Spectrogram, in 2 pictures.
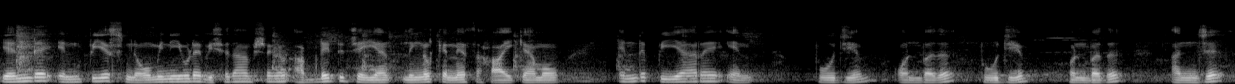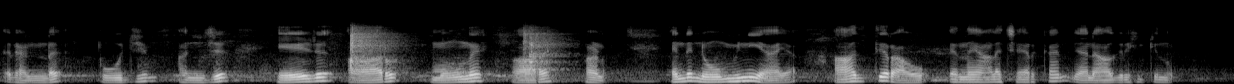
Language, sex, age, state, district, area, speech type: Malayalam, male, 18-30, Kerala, Idukki, rural, read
